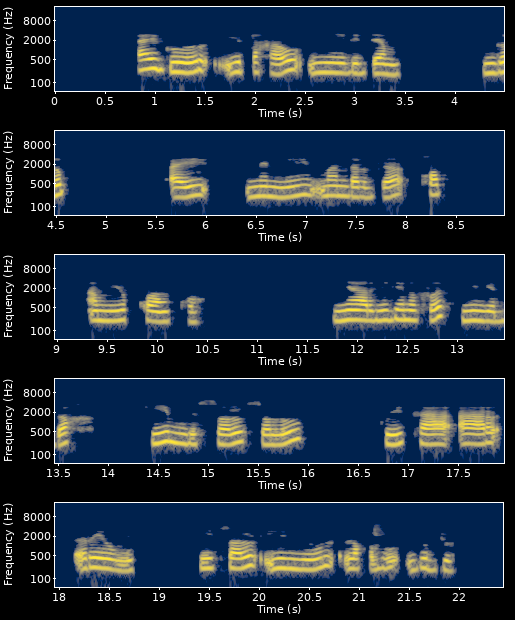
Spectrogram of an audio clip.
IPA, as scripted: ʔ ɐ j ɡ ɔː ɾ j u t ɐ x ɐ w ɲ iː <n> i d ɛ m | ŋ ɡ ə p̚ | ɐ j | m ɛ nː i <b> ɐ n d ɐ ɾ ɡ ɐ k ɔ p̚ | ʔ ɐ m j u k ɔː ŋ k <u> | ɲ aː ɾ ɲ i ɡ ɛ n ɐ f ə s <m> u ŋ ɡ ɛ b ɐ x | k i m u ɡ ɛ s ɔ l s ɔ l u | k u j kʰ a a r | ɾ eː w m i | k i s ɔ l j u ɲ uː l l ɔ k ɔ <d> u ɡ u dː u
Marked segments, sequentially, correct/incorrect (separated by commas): incorrect, incorrect, incorrect, incorrect, incorrect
